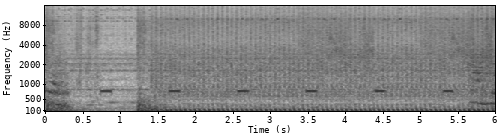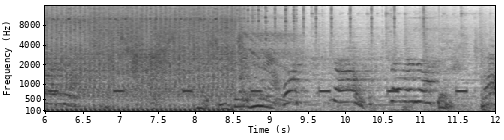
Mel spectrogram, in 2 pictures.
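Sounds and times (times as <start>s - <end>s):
short high beep: 6.8s - 9.9s.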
